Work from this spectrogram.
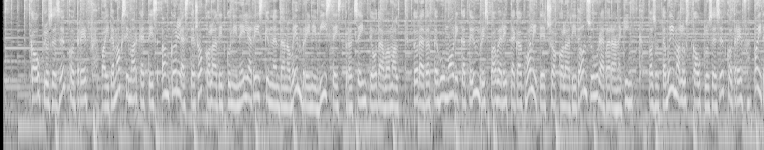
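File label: estonian female commercial; voice demos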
